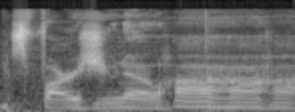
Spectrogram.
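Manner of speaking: terrible scary voice, very soft, low and hushed. A host urging a listener to call in, in a terrible scary voice. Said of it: "That was a terrible, scary voice".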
